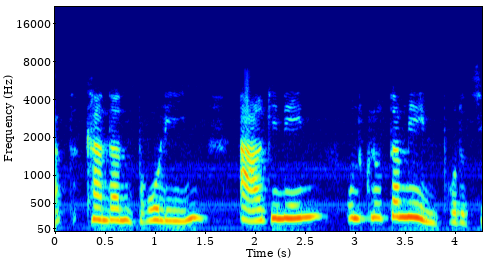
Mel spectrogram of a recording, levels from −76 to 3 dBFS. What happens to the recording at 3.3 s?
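Nothing goes wrong at 3.3 s; the speech carries on intact through that moment, heard through the light, band-limited character of the mSBC Bluetooth headset link.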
